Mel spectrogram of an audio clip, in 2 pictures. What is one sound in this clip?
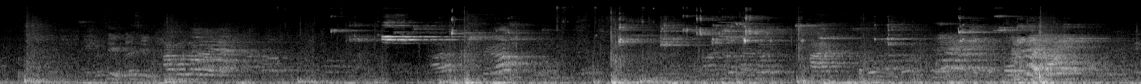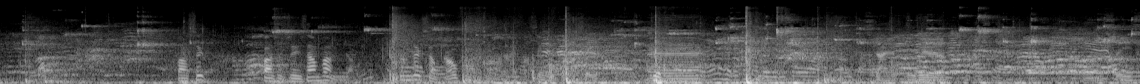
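Basketball shoes squeak on a hardwood court in a large echoing hall.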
